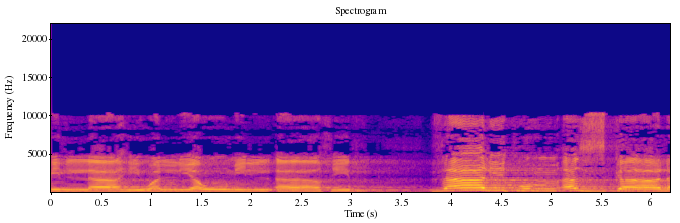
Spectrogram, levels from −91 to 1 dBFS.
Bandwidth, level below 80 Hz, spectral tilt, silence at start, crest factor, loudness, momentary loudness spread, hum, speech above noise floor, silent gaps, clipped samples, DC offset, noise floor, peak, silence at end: 11 kHz; -68 dBFS; -3.5 dB/octave; 0 s; 18 dB; -17 LUFS; 11 LU; none; 22 dB; none; under 0.1%; under 0.1%; -40 dBFS; 0 dBFS; 0 s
